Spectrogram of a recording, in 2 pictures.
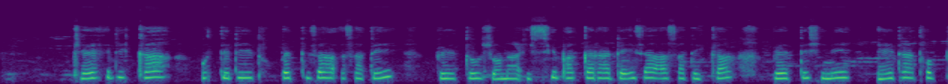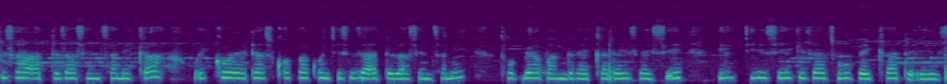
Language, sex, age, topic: Gamo, male, 18-24, government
